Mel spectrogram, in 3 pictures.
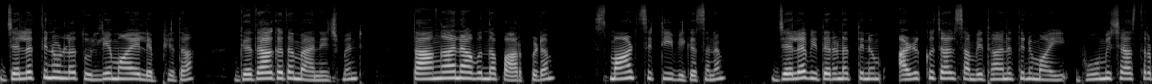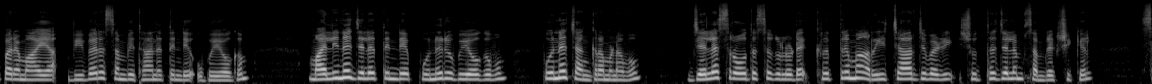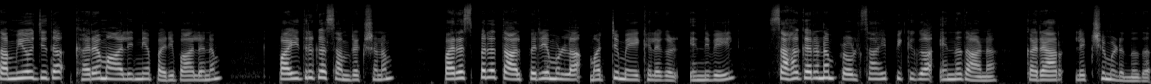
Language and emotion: Malayalam, neutral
